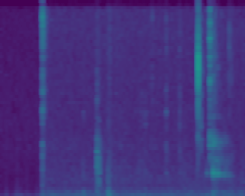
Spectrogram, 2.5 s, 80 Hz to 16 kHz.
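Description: A few short, sharp clicks from the buttons of a Logitech M560 wireless mouse as they are pressed, about three over a second and a half, the last the loudest.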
